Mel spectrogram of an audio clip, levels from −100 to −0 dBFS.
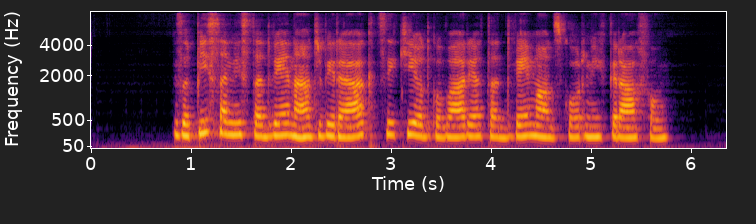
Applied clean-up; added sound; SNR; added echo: neural mask model DeepFilterNet 3.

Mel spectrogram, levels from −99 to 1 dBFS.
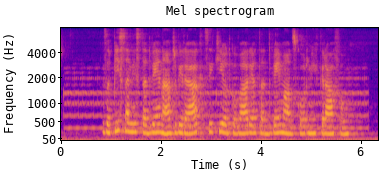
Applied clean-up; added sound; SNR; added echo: none; Organ; 15 dB; reverberation time 0.6 s.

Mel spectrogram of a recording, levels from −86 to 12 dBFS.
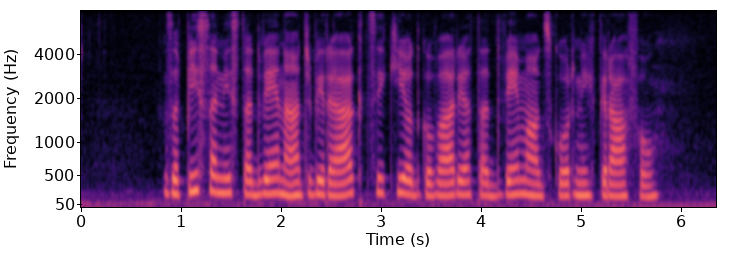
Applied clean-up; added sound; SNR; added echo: none; none; none; none.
